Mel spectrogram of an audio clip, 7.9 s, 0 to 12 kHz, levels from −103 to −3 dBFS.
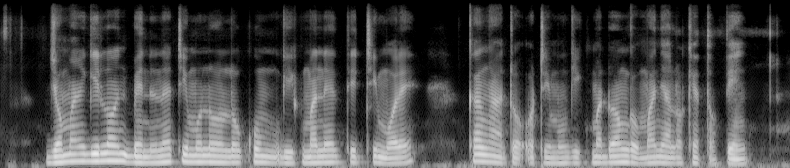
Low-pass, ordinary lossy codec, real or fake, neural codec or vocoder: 10.8 kHz; none; fake; codec, 24 kHz, 1.2 kbps, DualCodec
